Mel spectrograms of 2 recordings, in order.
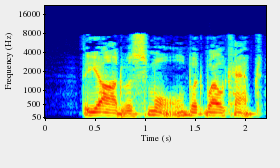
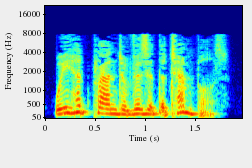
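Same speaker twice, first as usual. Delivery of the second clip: higher young woman's voice, lightly voiced; worried young woman, pitched up; Dina's voice; 11 semitones higher than usual. Dina speaks in story.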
